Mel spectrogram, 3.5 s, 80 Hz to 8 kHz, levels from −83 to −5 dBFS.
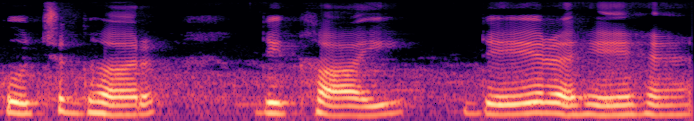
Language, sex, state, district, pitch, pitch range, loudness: Hindi, female, Punjab, Pathankot, 205 Hz, 190-215 Hz, -14 LUFS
